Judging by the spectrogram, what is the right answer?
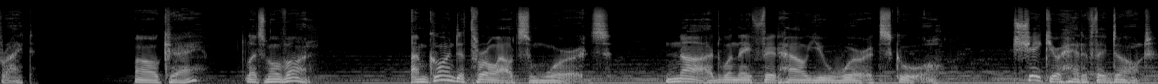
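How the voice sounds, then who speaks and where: A blunt, wry male therapist in a video game, probing as he goes. He speaks slowly in a fairly low voice with very lively intonation, over clear background music. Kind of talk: video game cutscene acting.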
